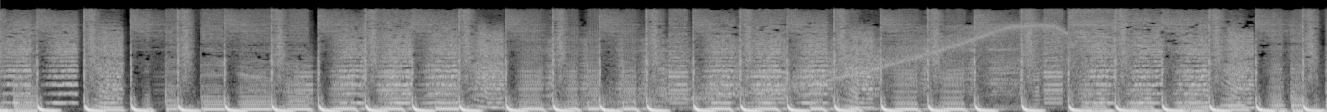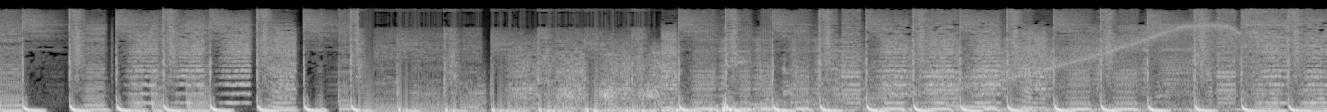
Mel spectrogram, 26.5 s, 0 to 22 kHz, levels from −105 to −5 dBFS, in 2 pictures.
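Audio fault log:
16.86–19.89 s, interleaved audio read as planar: for about three seconds the sound turns dull and robotic, with a buzz near 92 Hz. Each roughly 11 ms block of alternating left and right samples is split down the middle, first half taken as left, second as right, so each channel plays a half-speed smear of both. Because the blocks are this short, there is no clear octave drop, only the block-rate buzz and muffling.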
